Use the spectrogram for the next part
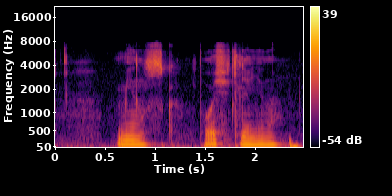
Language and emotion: Russian, neutral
